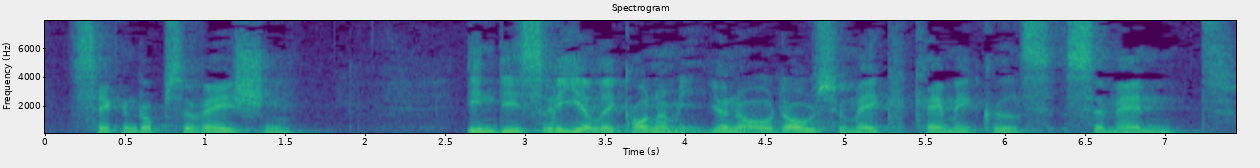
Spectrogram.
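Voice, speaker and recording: With noticeable background noise behind him, a man speaks in a Swiss accent with ordinary pitch variation. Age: 60s. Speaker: company board chairman. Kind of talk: panel discussion.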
